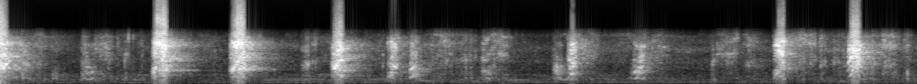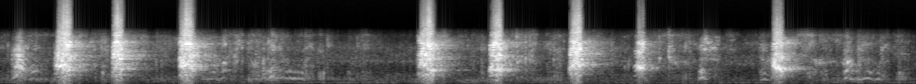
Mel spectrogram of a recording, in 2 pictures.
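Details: Two dogs roughhousing outdoors in play, not actually fighting; a steady stream of snarling growls broken by frequent sharp barks and snaps, bursts roughly every second, faint steady hum underneath.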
